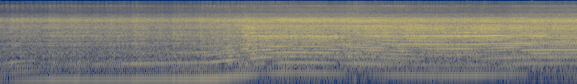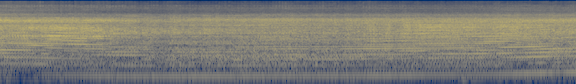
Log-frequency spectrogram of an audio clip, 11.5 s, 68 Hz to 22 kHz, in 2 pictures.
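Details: Yamaha XJ 600 S Diversion four-cylinder revving with a quick metallic ticking over the engine note, caused by a completely loose exhaust clamp between header and muffler.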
